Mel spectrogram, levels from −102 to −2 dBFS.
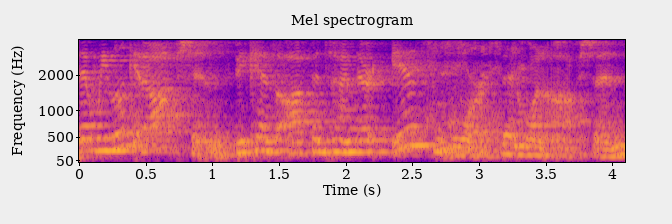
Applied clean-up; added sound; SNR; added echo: none; Cough; 18 dB; reverberation time 0.8 s.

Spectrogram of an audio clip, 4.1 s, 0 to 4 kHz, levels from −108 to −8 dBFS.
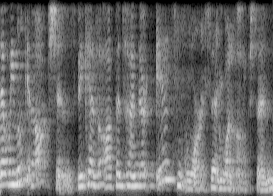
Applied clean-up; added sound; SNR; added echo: neural mask model DeepFilterNet 3.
